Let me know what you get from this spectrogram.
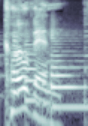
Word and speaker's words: Coven: It's pronounced Coven. Coven sounds like oven, man. Jesus told me so.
